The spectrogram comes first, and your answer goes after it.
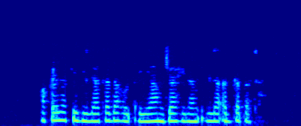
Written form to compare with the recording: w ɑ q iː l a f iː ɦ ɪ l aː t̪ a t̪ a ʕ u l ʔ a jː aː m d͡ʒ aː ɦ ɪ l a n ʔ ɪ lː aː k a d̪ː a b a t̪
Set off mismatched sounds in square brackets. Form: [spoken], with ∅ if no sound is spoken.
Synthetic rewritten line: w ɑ q iː l a f iː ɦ ɪ l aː t̪ a [d̪] a ʕ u l ʔ a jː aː m d͡ʒ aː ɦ ɪ l a n ʔ ɪ lː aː [ʔ] a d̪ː a b a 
